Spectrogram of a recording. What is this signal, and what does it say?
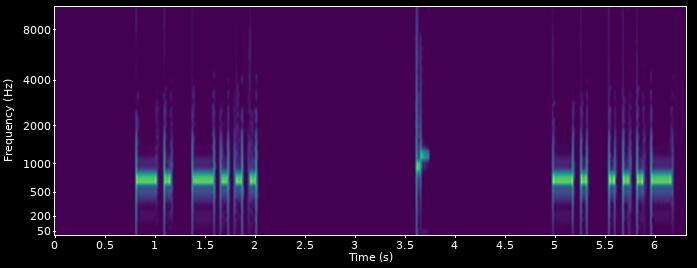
Morse code, heard as a keyed tone, about 17 wpm, 700 Hz. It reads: NB NV
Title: All Cut Numbers - 2-Digit 17wpm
